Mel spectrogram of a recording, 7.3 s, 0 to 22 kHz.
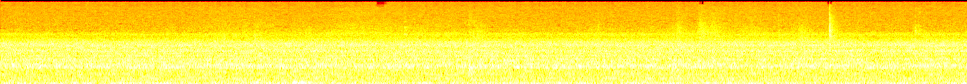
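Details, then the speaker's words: Hammarlund SP-600 shortwave receiver on a makeshift garage-floor antenna, tuned down from 25 MHz through 17 MHz: steady even hiss, faint ticks, no station audible, reception weakening toward the higher bands. "well that's a little disappointing you know it kind of seems the higher you get with this radio the quieter it gets"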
